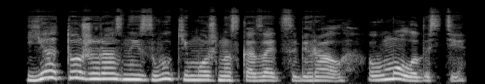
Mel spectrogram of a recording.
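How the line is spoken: Sigh. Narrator (Russian): вздохнул он

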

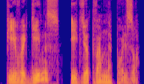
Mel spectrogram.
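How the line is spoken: Hissed jibe from behind. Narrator (Russian): какой-то остряк, бригадный генерал, прошипел у него за спиной

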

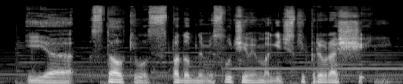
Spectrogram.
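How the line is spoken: Gloomy. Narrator (Russian): мрачно сказал Сверхнеблин

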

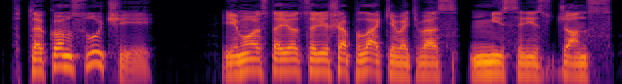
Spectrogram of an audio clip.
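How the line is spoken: Stern, hint of regret. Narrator (Russian): строго произнес Миллс, но кто-то мог бы заметить в его голосе нотки сожаления

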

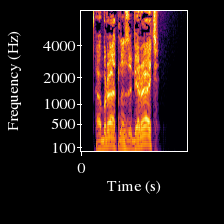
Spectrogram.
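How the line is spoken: Sudden deep bass voice. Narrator (Russian): неожиданно пробасил водитель

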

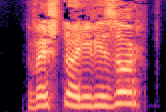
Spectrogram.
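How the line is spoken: Lazy inquiry. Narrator (Russian): лениво осведомилась она

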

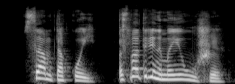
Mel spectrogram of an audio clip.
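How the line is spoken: Snapping retort. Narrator (Russian): огрызнулась блондинка на Серого

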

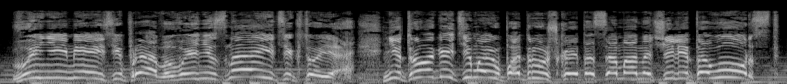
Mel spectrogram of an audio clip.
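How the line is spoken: Man shouting. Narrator (Russian): кричал мужчина

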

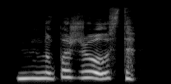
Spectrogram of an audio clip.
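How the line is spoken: Cold mumbling. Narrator (Russian): бормочу, чувствуя, как коченеют пальцы

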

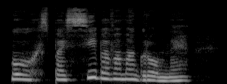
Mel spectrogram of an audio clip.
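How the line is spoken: Grateful exclamation. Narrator (Russian): воскликнула девушка

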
